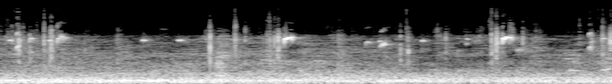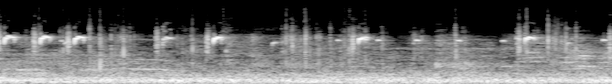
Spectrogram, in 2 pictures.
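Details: Munias, several kinds including Javan and scaly-breasted types, calling in an aviary as a trapping lure. Many short, high, sharp chirps scattered irregularly over a steady low hum.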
